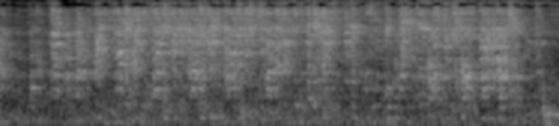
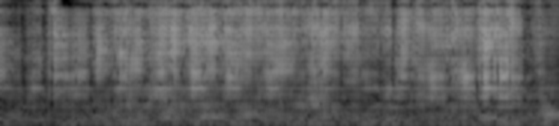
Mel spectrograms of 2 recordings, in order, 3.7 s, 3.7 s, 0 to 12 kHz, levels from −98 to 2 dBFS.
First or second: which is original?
first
